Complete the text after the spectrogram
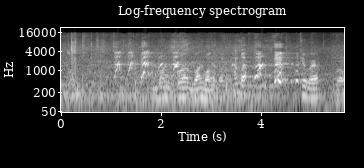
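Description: Young men laugh loudly together.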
